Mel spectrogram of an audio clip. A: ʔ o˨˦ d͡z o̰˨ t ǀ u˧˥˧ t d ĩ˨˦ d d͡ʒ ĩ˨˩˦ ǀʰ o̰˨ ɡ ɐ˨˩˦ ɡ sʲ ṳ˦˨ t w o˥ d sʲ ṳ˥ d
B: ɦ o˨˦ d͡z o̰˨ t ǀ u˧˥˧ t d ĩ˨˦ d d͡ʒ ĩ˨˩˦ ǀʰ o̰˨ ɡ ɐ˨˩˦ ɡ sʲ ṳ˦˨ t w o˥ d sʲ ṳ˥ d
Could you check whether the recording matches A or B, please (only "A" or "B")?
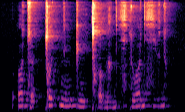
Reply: A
